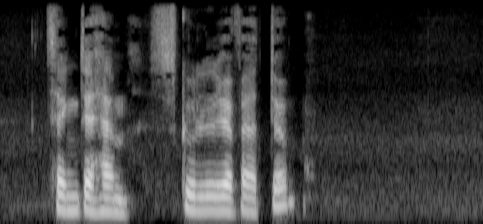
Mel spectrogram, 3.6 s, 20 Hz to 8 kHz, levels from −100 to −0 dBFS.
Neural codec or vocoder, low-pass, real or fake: none; 7.2 kHz; real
